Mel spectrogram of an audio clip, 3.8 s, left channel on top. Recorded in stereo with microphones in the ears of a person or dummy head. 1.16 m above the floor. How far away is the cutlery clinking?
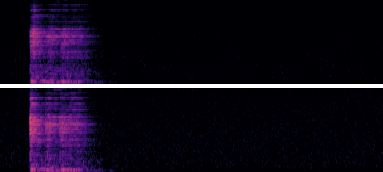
About 3 m.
